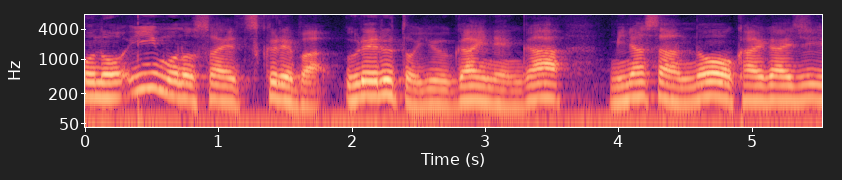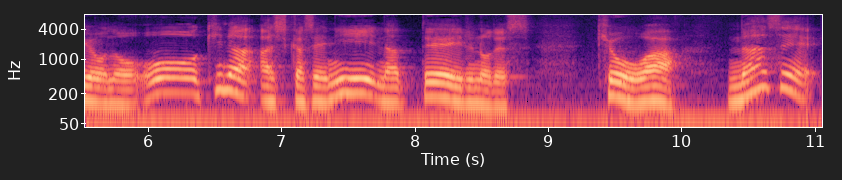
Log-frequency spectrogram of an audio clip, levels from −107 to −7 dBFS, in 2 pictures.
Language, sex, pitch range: Japanese, male, 120-175 Hz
